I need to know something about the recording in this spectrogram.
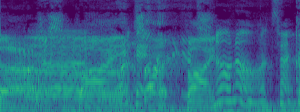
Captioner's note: groaning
